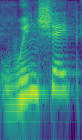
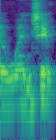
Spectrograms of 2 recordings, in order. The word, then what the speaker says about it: Windshape: Is it Windshape? Is that the name of the organization? – Yes, sir. Windshape Foundation, specifically in the Windshape College program. So it's Windshape, like W-I-N.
